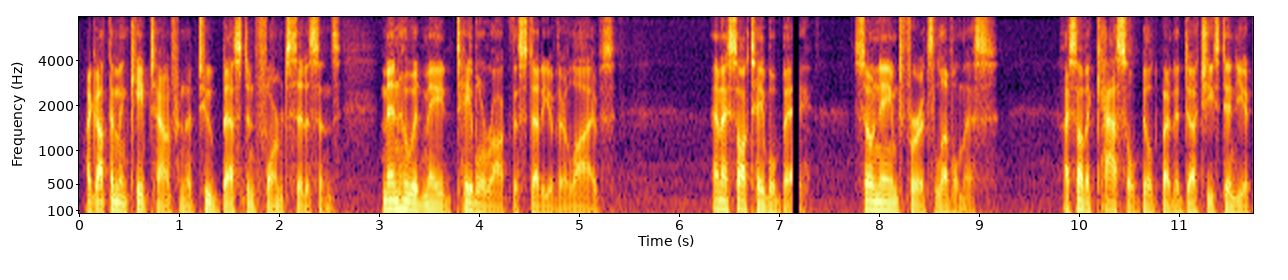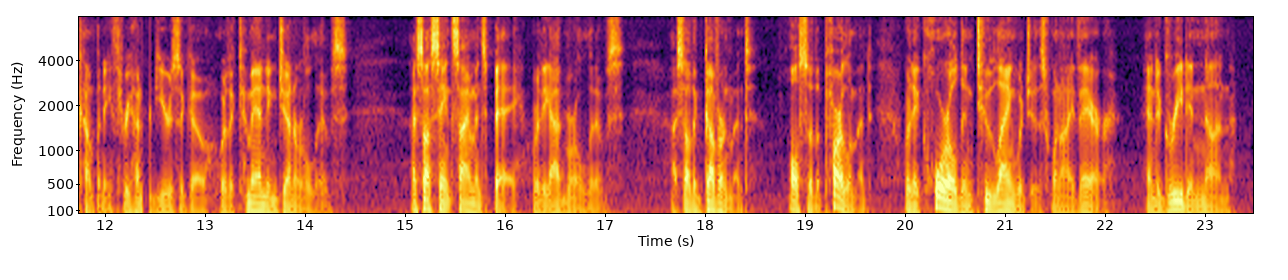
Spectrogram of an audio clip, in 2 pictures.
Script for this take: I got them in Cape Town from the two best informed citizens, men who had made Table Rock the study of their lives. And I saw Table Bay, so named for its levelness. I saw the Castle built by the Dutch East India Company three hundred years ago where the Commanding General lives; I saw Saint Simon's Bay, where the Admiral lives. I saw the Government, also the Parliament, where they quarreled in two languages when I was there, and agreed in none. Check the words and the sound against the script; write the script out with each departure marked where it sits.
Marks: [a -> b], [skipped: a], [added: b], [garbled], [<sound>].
I got them in Cape Town from the two best informed citizens, men who had made Table Rock the study of their lives. And I saw Table Bay, [dropout] so named for its levelness. I saw the Castle built by the Dutch East India Company three hundred [dropout] years ago where the Commanding General lives; I saw Saint Simon's Bay, where the Admiral lives. I saw the Government, also the Parliament, where they quarreled in two languages when I [skipped: was] there, and agreed in none.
